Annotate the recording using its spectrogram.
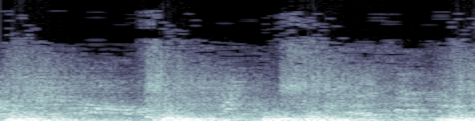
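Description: Lion-dance drum beating a steady rhythm, about three beats every two seconds, with cymbal clashes on some of the beats, over crowd voices.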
